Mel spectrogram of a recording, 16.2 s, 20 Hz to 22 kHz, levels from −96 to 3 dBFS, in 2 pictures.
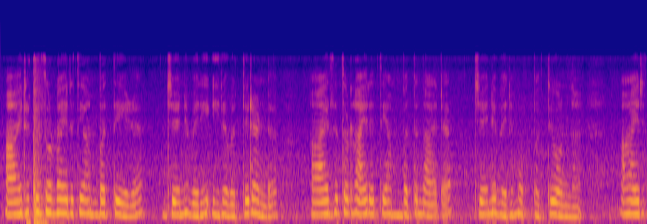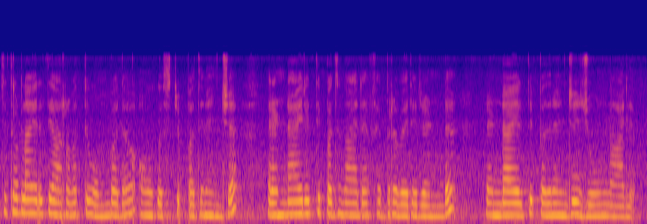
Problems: low volume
